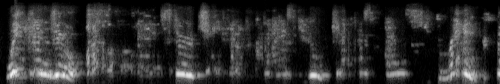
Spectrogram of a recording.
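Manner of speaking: put-on high, slow, triumphant child voice; proud kid. Son at the top of the hill, high and proud. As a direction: declare it like a proud little boy. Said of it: "he goes".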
